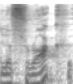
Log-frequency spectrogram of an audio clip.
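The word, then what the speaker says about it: Laphroaig: Genau, und das ist eben, also Islay ist bekannt für seine rauchigen Whiskys, also wahrscheinlich der bekannteste ist ja der Lefroc, wird er, glaube ich, ausgesprochen.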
